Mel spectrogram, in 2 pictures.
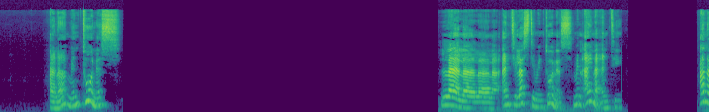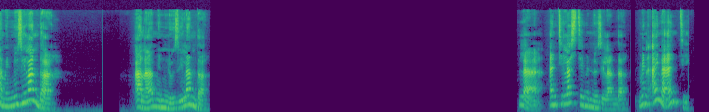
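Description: A young woman speaks short phrases clearly and cheerfully, close by.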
